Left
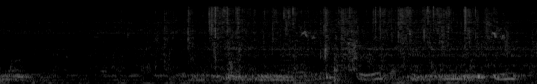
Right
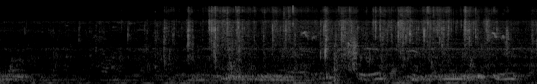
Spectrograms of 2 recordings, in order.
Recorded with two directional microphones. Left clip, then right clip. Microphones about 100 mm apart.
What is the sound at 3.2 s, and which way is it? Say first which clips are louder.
Bird: right 12 dB; 20° right (ahead or behind).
